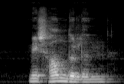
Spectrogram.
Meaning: to abuse, to mistreat, to maltreat, to hurt
- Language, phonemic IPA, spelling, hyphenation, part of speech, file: Dutch, /ˌmɪsˈɦɑn.də.lə(n)/, mishandelen, mis‧han‧de‧len, verb, Nl-mishandelen.ogg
